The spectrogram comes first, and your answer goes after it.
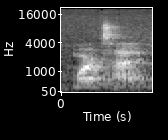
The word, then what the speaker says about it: Martijn: Martijn, yeah.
